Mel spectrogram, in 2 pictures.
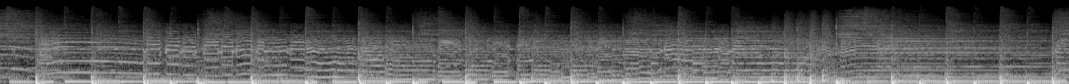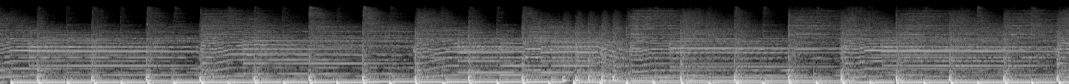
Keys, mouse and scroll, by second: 1.1 click, 2.8 click, 5.7 shift+o, 7.6 click, 9.1 shift+click, 9.6 shift+o, 10.2-10.8 shift+middle drag, 10.8-11.1 shift+scroll down 1, 11.1 middle click, 12.1-12.4 scroll up 1, 13.9 click, 15.5 shift+click, 15.9 shift+o, 19.0 click, 20.1 shift+click, 20.5 shift+o, 20.9 shift+scroll down 1, 21.0-21.3 shift+middle drag.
